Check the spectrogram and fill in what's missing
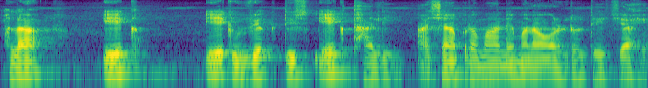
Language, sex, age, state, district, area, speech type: Marathi, male, 30-45, Maharashtra, Satara, rural, spontaneous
